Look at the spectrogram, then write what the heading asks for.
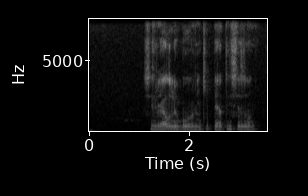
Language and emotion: Russian, neutral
